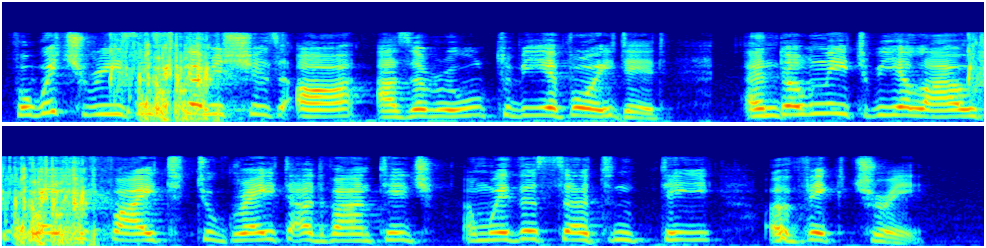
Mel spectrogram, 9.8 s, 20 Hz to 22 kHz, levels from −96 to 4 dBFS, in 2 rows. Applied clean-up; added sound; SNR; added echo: none; Gurgling; 6 dB; none.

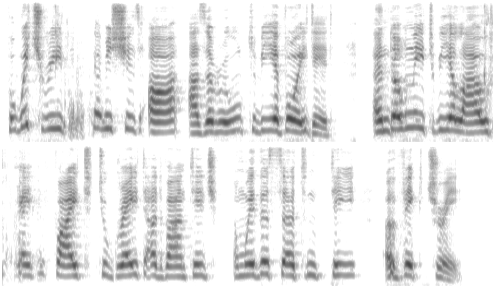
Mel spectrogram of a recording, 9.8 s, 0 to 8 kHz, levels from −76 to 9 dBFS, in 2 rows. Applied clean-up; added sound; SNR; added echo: neural mask model DeepFilterNet 3.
